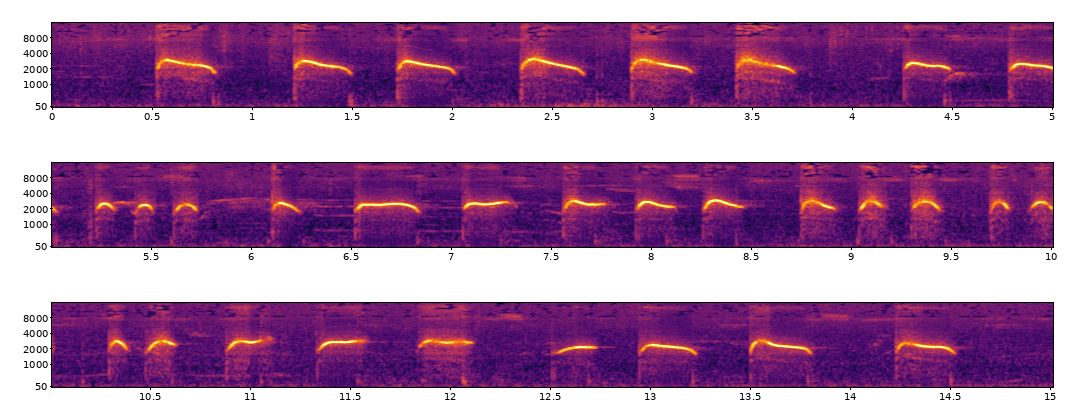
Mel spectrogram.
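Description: A man imitates the call of a goose chick, giving a rapid series of high, whistled peeps, about three per second, clear and close with no other sound behind them.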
